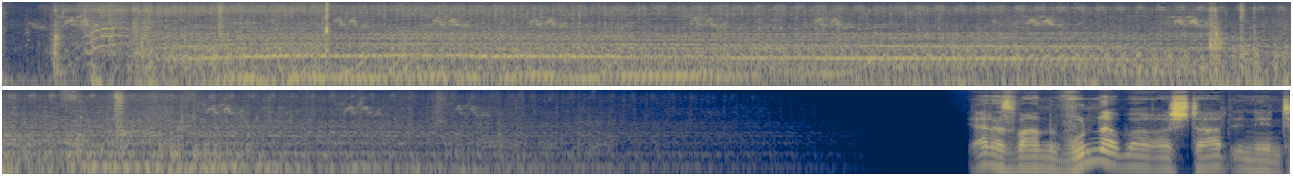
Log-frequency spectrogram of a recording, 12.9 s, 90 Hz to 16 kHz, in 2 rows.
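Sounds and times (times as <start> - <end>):
boat motor chugging on the water: 0.2 - 10.5
speech: 11.4 - 12.8.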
